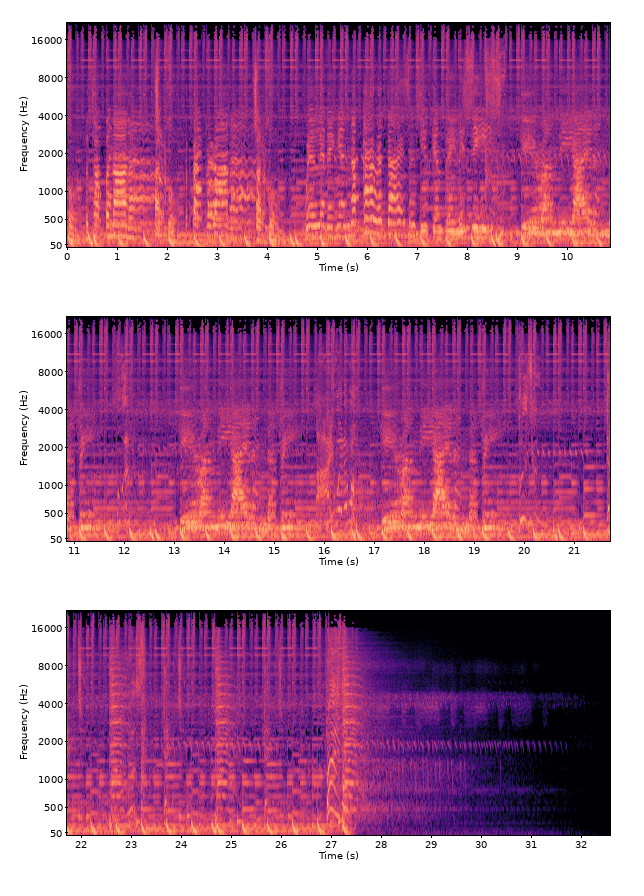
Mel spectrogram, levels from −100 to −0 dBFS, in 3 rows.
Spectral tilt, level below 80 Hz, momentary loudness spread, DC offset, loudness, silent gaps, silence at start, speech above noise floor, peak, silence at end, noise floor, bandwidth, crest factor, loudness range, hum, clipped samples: -5 dB/octave; -32 dBFS; 7 LU; under 0.1%; -21 LUFS; none; 0 s; 69 dB; -2 dBFS; 4.45 s; -88 dBFS; over 20 kHz; 18 dB; 4 LU; none; under 0.1%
